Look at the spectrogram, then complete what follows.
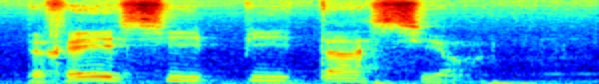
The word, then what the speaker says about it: précipitation: إذا ننتقل إلى الكلمة الثالثة précipitation. Alors la première syllabe c'est pré, deuxième syllabe si, troisième syllabe pi, quatrième syllabe tation. Alors nous avons ici 5 syllabes précipitation.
